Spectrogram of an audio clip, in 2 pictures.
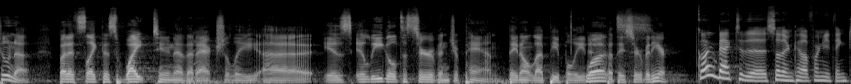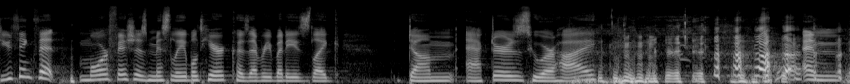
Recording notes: LIVE at UCB Sunset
